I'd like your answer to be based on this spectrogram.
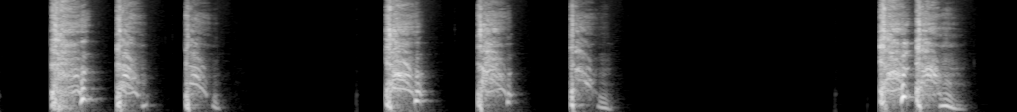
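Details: Throat clearing by an adult who attributes it to seasonal allergies: three quick clusters of about eight short, rough bursts in a quiet room.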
